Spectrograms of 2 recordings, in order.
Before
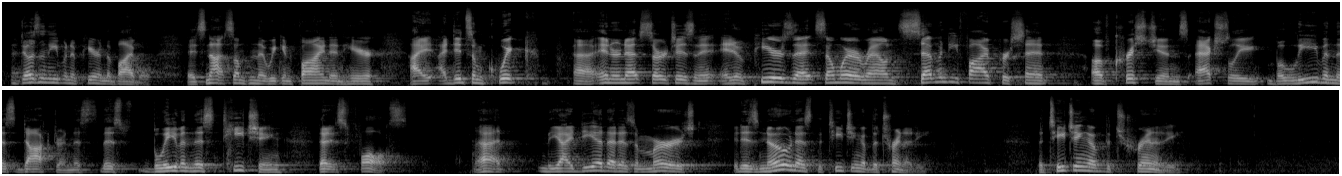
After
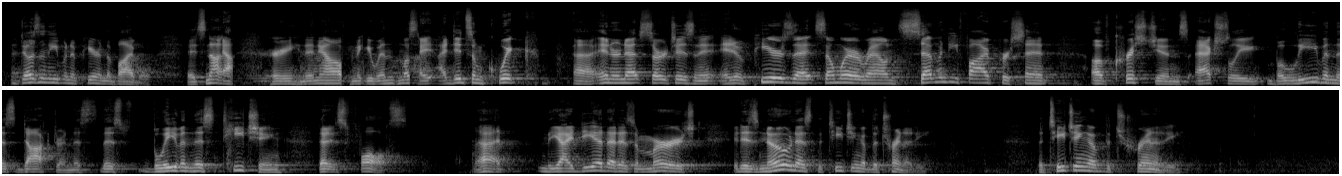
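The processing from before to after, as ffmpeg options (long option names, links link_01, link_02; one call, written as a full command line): ffmpeg -i in.wav -filter_complex "[0:a]asettb=1/sr,asplit=3[link_01][link_02][link_03];[link_01]atrim=end=18.324[link_04];[link_02]atrim=start=18.32:end=21.51,asetpts=PTS-STARTPTS,afade=type=in:duration=0.004:curve=qsin,afade=type=out:start_time=3.186:duration=0.004:curve=qsin,equalizer=frequency=2100:width_type=o:width=0.8:gain=7[link_05];[link_03]atrim=start=21.506[link_06];[link_04][link_05]acrossfade=duration=0.004:curve1=hsin:curve2=qsin[link_07];[link_07][link_06]acrossfade=duration=0.004:curve1=qsin:curve2=hsin,asplit=3[link_08][link_09][link_10];[link_08]atrim=end=2.212[link_11];[link_09]atrim=start=2.208:end=4.182,asetpts=PTS-STARTPTS,areverse[link_12];[link_10]atrim=start=4.178[link_13];[link_11][link_12]acrossfade=duration=0.004:curve1=hsin:curve2=hsin[link_14];[link_14][link_13]acrossfade=duration=0.004:curve1=hsin:curve2=hsin" out.wav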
